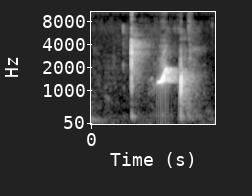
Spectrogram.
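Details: 18-year-old woman with Tourette syndrome she calls severe and limiting, also has OCD and anxiety: a sudden short whistle bracketed by clicks, a simple vocal tic.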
